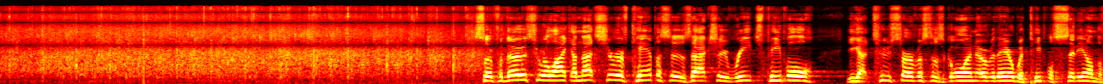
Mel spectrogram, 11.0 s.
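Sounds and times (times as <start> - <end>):
audience applause: 0.0 - 5.3
speech: 4.8 - 11.0.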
